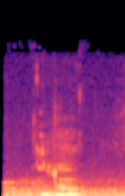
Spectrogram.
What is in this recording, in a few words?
hello african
